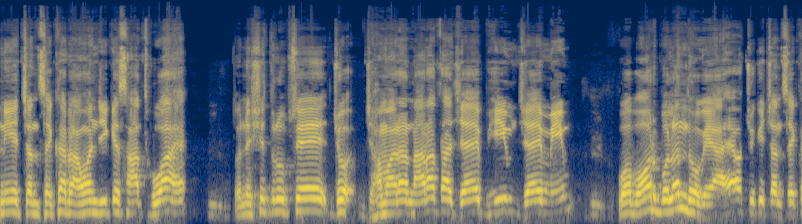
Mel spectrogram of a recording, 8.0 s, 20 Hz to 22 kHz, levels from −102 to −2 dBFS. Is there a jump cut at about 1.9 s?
no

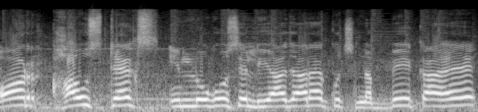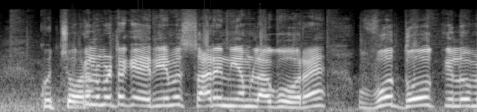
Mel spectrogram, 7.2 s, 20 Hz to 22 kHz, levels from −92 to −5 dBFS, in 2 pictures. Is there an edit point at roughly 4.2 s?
yes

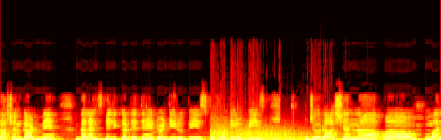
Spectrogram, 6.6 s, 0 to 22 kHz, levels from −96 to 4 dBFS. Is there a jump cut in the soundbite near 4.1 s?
yes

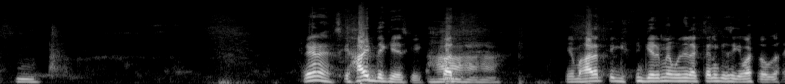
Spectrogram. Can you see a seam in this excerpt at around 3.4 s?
no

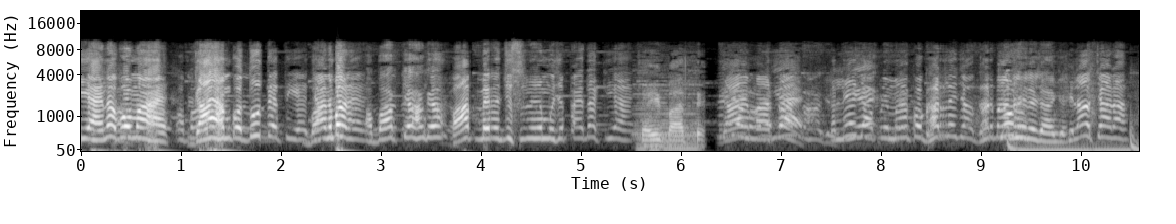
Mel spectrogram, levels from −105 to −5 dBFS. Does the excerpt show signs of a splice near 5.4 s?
yes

